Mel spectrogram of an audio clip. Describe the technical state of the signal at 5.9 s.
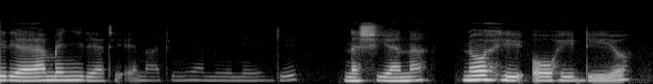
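At 5.9 s the speech signal is intact, with no technical fault present at that moment.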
